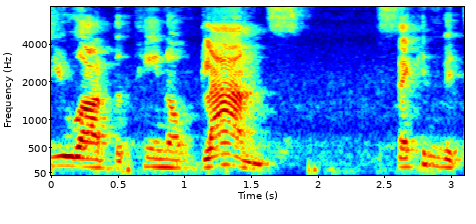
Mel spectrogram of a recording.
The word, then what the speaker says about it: Glamis: Thee Thane of clams this is not Glamis the pronunciation is glance pain of glams all hell Macbeth held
